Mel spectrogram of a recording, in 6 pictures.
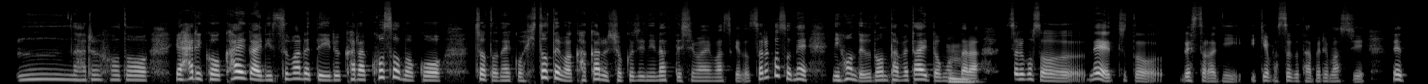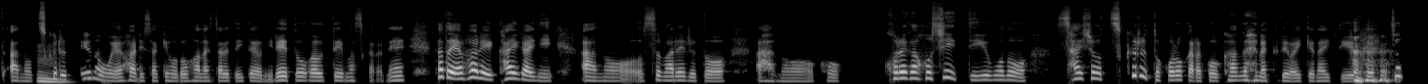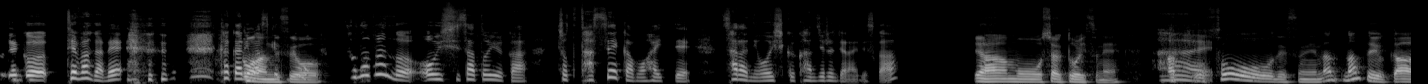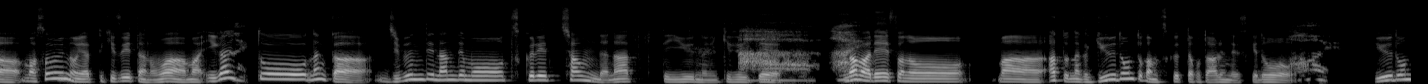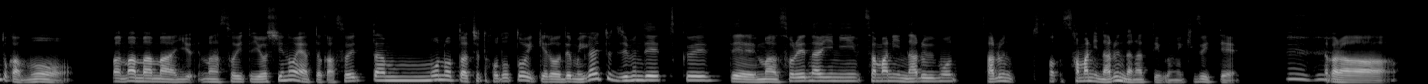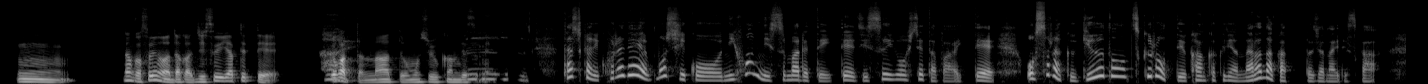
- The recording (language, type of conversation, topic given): Japanese, podcast, 普段、食事の献立はどのように決めていますか？
- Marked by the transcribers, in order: chuckle; other background noise; chuckle; other noise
